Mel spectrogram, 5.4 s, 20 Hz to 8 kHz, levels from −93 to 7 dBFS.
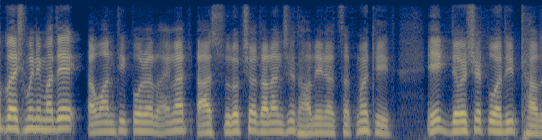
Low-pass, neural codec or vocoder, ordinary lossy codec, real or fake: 7.2 kHz; codec, 16 kHz, 0.5 kbps, FunCodec, trained on Chinese and English, 25 frames a second; none; fake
